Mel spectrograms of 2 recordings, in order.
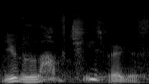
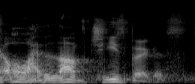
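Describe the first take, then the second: First: Low, very soft puzzled question; mild mock disbelief. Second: Low, soft mock gushing; retold food lover. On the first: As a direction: question it quietly, as if baffled. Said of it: "And I'm like". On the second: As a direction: quote a cheeseburger fan in an understated, low murmur. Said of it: "someone will say".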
